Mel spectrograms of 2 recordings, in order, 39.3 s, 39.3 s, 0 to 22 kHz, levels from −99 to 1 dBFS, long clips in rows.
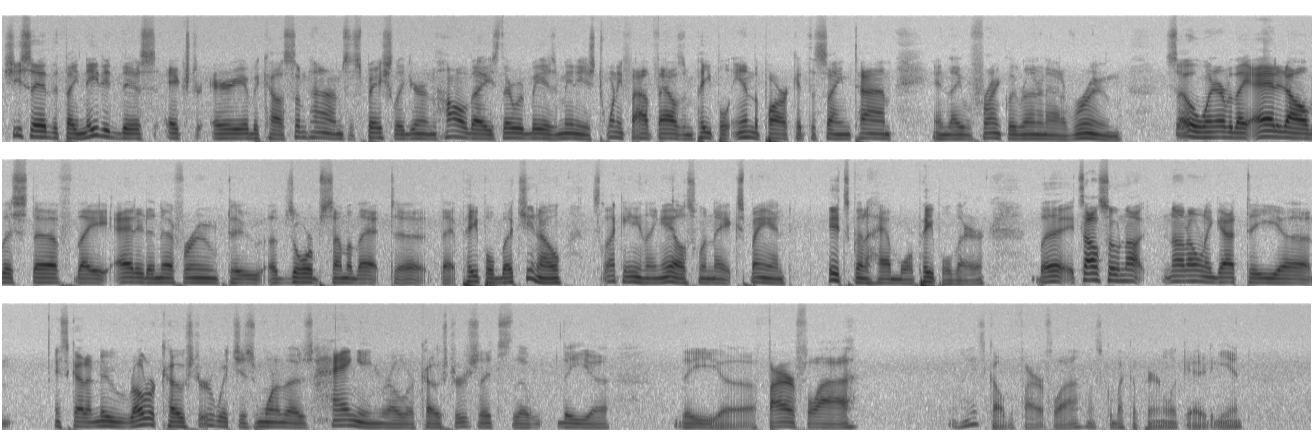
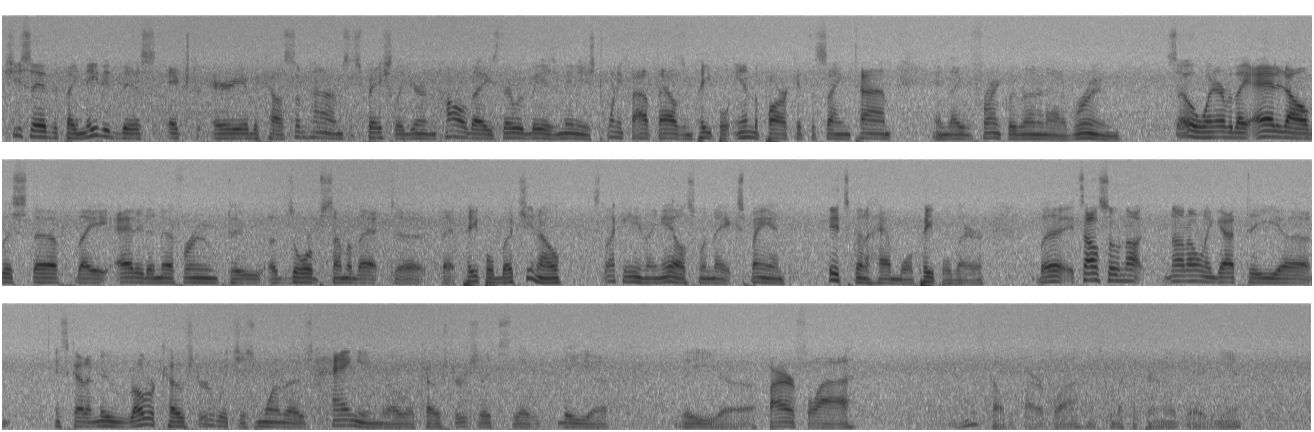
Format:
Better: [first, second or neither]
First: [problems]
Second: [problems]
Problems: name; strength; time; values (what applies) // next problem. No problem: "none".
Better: first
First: hiss; faint; throughout; 20 dB below the speech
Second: hiss; loud; throughout; 8 dB below the speech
